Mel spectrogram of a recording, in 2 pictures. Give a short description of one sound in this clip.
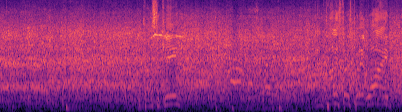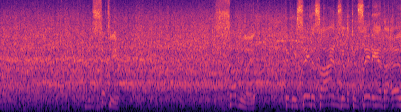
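A large crowd roars and chants throughout in a big open stadium.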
